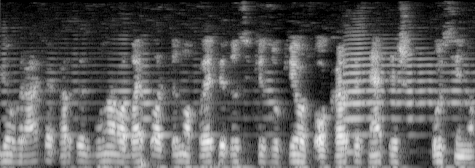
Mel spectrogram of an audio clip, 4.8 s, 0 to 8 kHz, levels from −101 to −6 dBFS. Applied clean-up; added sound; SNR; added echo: classical method WPE with log-MMSE.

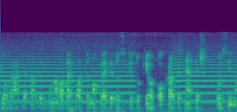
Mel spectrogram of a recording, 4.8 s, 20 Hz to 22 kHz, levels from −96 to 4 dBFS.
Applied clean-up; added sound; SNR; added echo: none; Trumpet; 5 dB; reverberation time 0.2 s.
